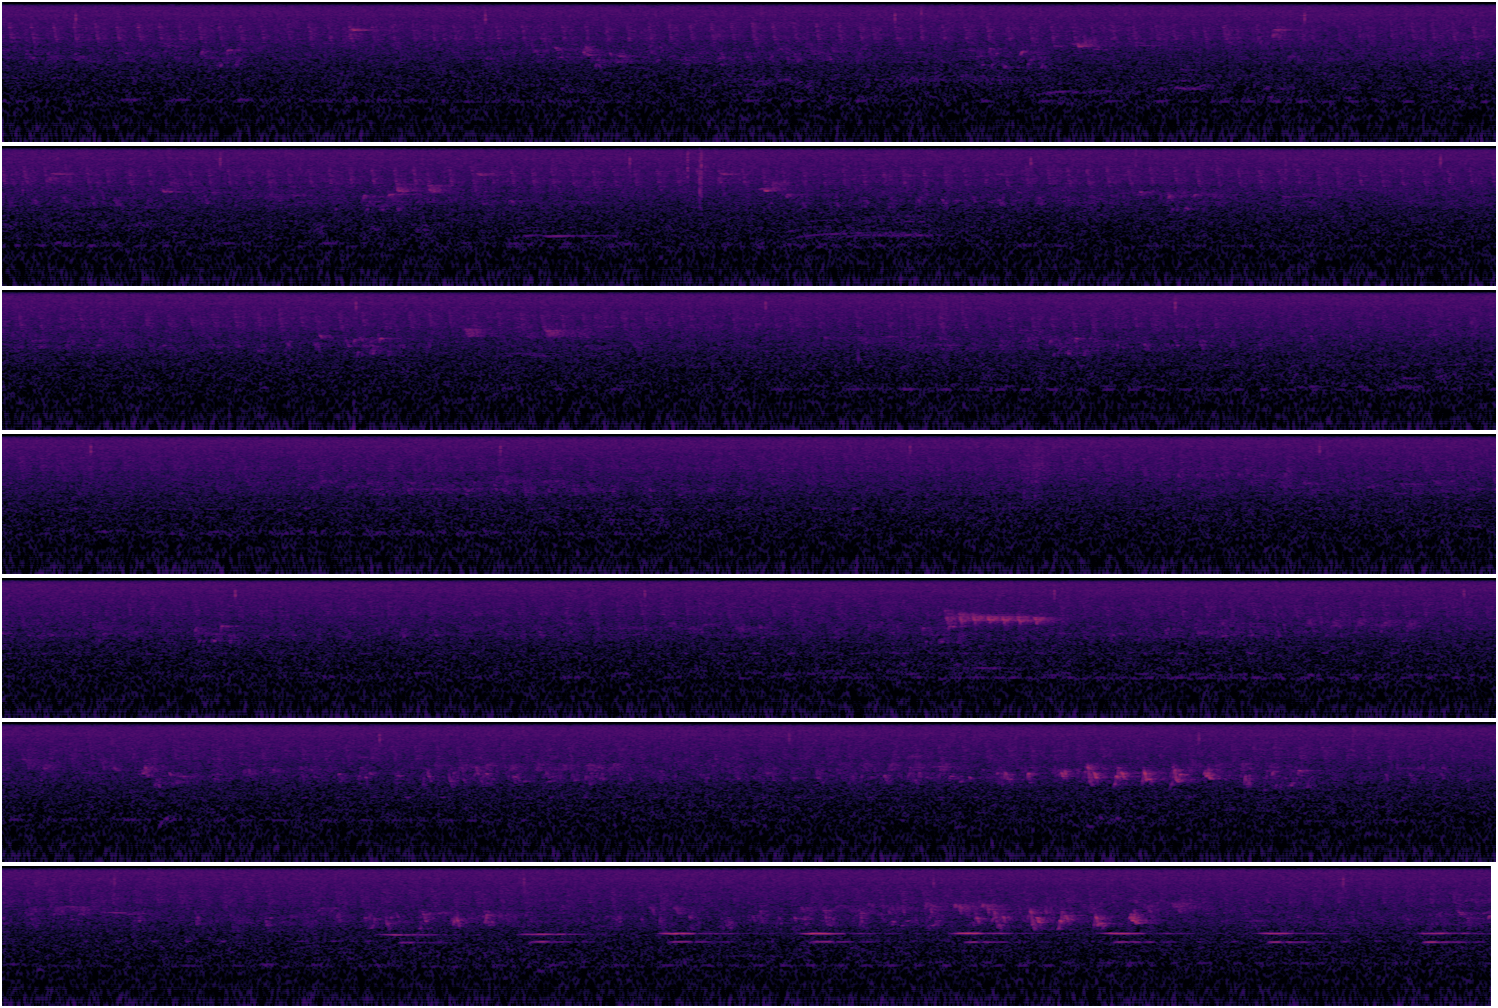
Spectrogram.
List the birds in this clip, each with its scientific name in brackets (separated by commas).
Yellow-whiskered Greenbul (Eurillas latirostris), Tropical Boubou (Laniarius major)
